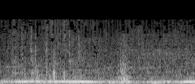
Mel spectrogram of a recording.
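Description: A car engine runs with a loud, steady low drone throughout, showing only slight swells in level and no clear pause.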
